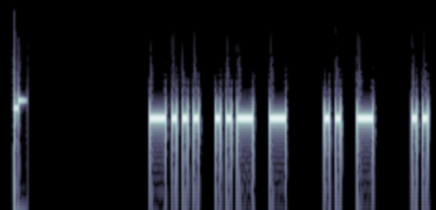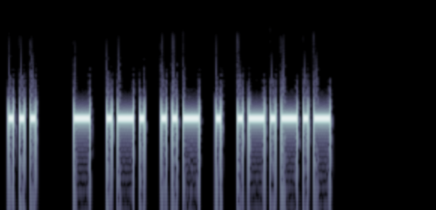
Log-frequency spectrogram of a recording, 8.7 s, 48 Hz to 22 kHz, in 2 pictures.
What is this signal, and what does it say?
Morse code, heard as a keyed tone, about 22 wpm, 700 Hz. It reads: BUT IT IS TRUE.
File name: practice / 22wpm / Sentences with 3-Word Phrases - 22wpm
